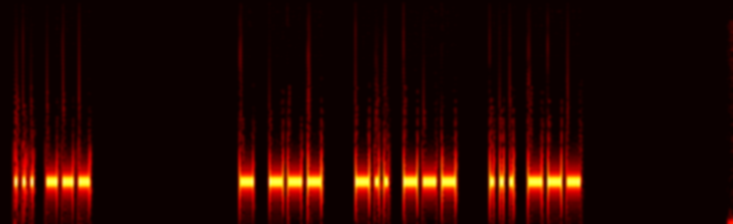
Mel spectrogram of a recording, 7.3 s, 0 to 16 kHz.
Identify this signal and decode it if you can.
Morse code, heard as a keyed tone, about 32 wpm, 700 Hz. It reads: SO TO DO SO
